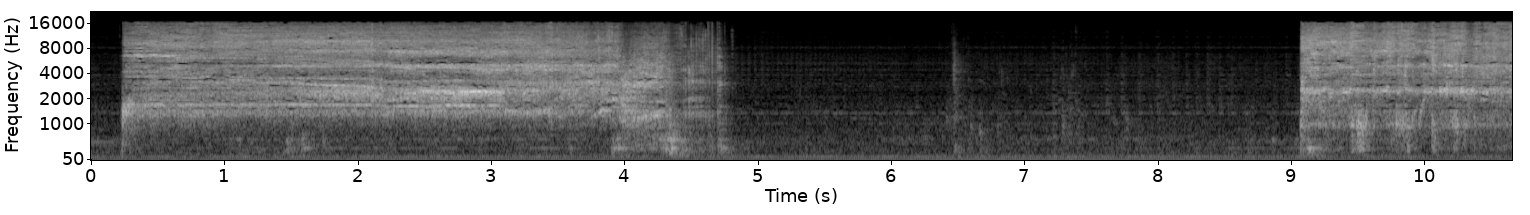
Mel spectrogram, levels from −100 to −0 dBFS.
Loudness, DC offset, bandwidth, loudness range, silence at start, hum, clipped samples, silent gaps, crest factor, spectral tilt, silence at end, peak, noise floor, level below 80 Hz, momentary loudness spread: -25 LUFS; under 0.1%; 16.5 kHz; 11 LU; 0.25 s; none; under 0.1%; none; 20 dB; 3 dB/octave; 0 s; -12 dBFS; -63 dBFS; -70 dBFS; 10 LU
